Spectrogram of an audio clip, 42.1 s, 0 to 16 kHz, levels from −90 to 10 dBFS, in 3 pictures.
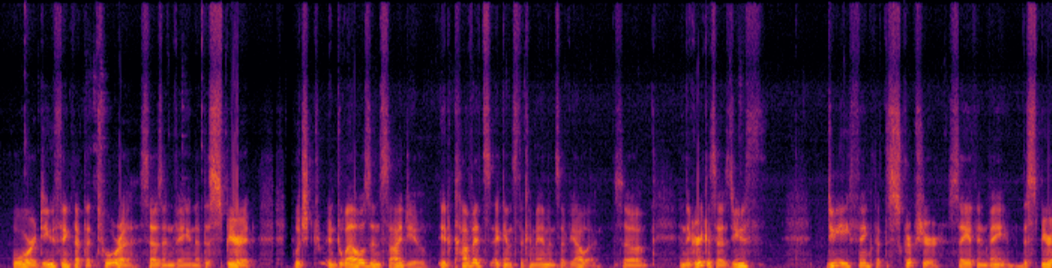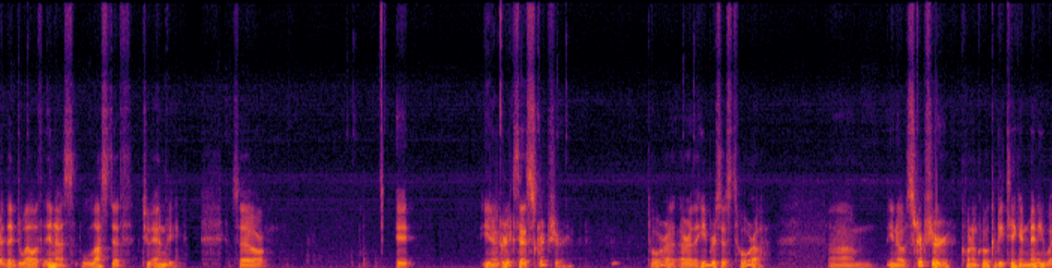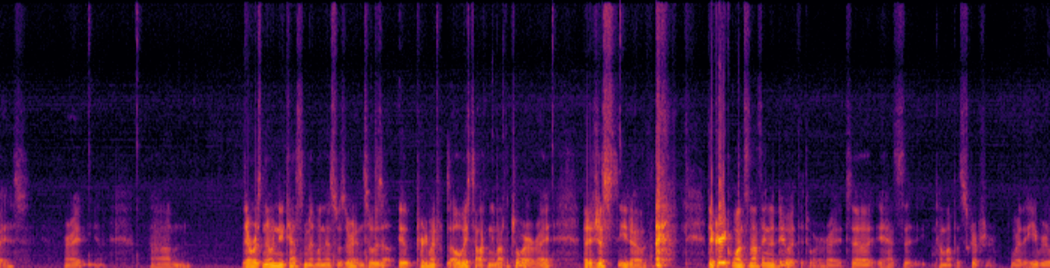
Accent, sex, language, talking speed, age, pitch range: American, male, English, 180 wpm, 40-59, 100-135 Hz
